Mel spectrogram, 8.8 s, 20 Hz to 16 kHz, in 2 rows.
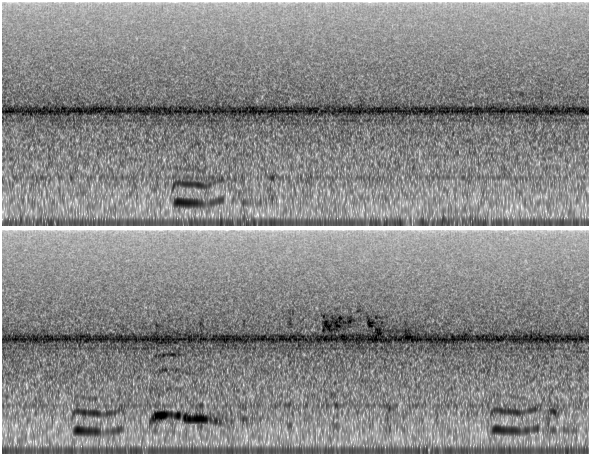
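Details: Eurasian eagle-owls, male and female, calling on 28 February 2014 between 6:27 and 6:29 in the morning: three faint, low, slightly bending hoots spaced a few seconds apart over a steady high-pitched hiss.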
